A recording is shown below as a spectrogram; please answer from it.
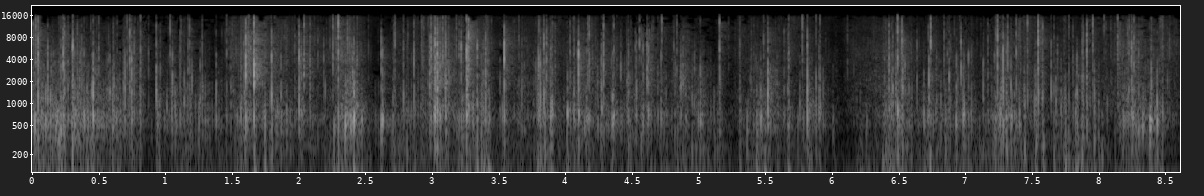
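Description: Fingers rub and pat an empty blue IKEA BRATTBY carrier bag made of woven polypropylene as it lies flat. The result is a steady stream of dry, scratchy crinkling and rustling with bright, crisp edges, broken by soft dull pats that thump low and stop almost at once.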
